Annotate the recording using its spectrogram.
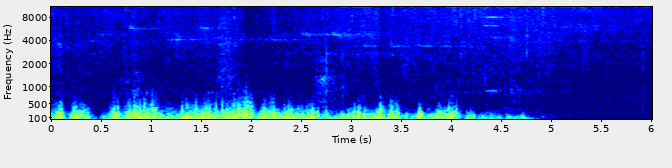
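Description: Loud, irregular low rumbling and buffeting on the camera microphone, which stops abruptly about five seconds in.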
